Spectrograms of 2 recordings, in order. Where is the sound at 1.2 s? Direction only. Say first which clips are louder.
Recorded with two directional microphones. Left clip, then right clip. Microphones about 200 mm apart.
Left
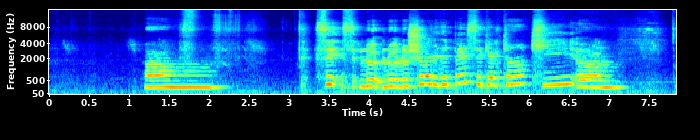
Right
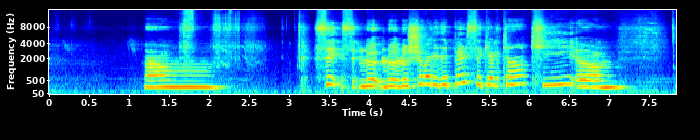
Right 1 dB; 30° right (ahead or behind).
